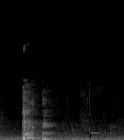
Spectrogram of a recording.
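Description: A person coughing twice in quick succession, the coughs about half a second apart and loud against the quiet room.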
